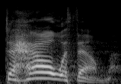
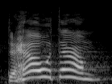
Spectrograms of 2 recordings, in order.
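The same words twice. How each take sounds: First: "To hell with them", with a hard stress on "hell"; a blunt, loud "To hell with them"; blunt paraphrase. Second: "To hell with them" said again, pitched up, stress on "hell"; a higher, cheekier second take of "To hell with them"; repeated, higher. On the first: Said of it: "English equivalent of this". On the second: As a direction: toss off "To hell with them" with a high cheeky lift. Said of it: "That's what that means". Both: Shown as a demonstration.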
